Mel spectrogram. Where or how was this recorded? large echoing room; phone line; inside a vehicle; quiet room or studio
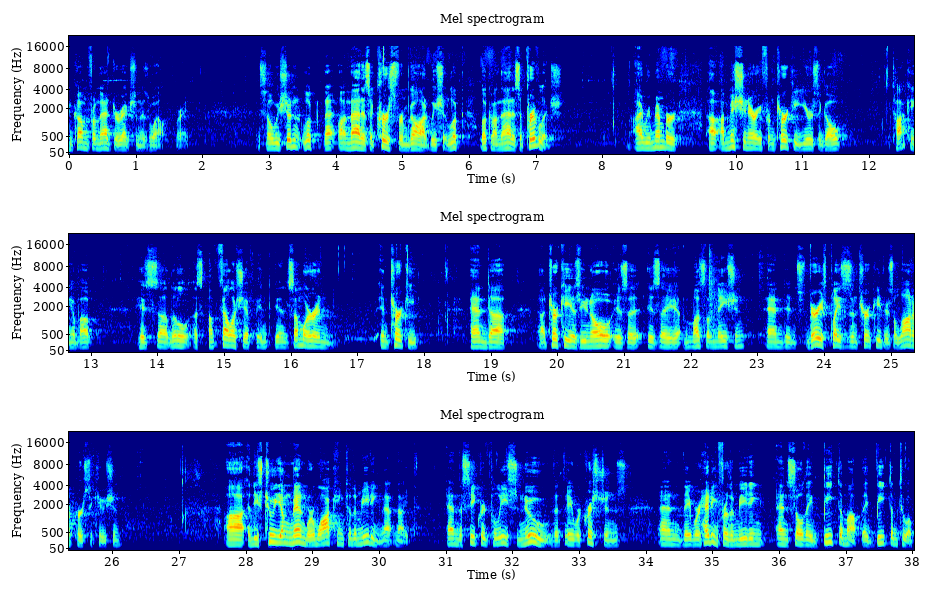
large echoing room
